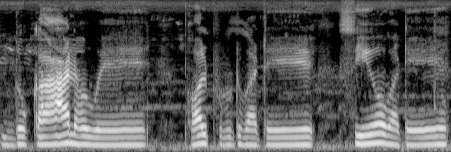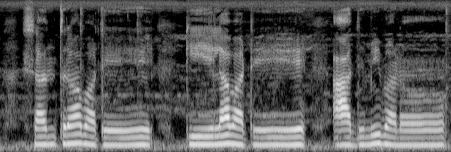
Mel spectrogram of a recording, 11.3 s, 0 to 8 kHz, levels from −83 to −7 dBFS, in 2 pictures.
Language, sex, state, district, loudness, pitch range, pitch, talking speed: Bhojpuri, male, Uttar Pradesh, Deoria, -20 LUFS, 145-155 Hz, 150 Hz, 75 wpm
